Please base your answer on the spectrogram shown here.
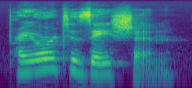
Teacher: notice the syllable stress is on zay, that next to the last syllable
